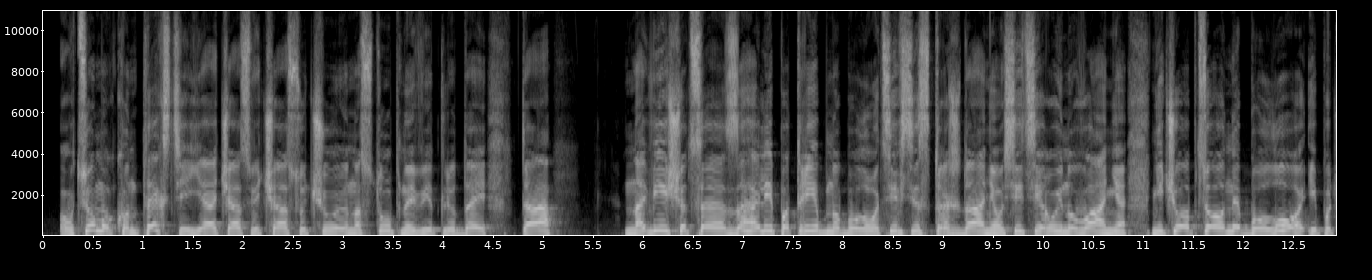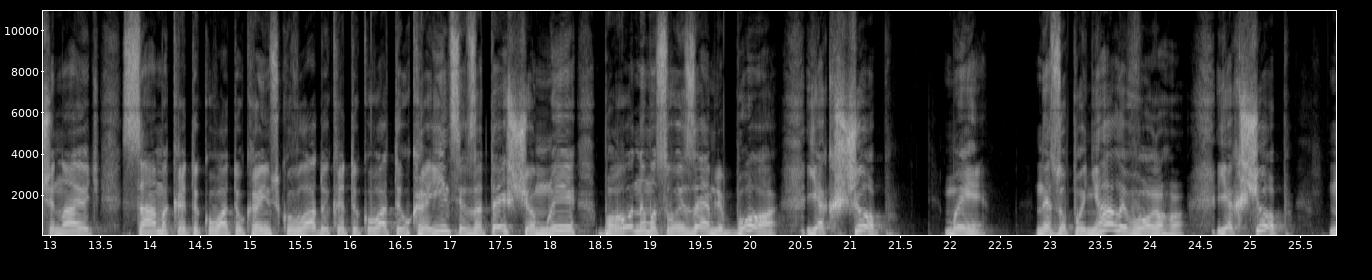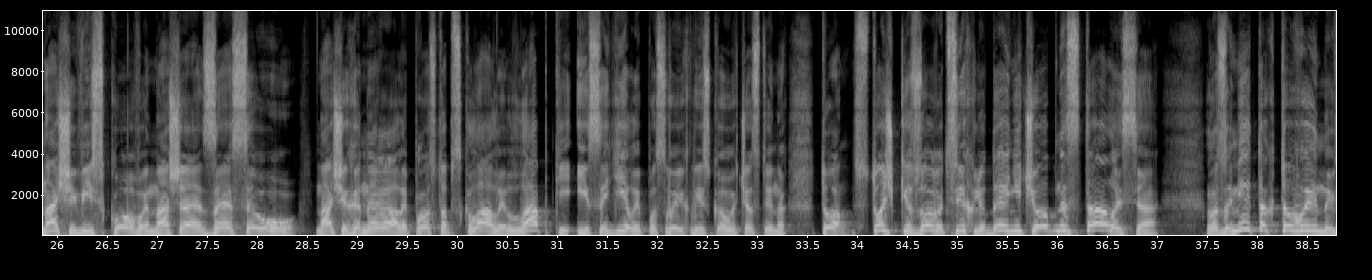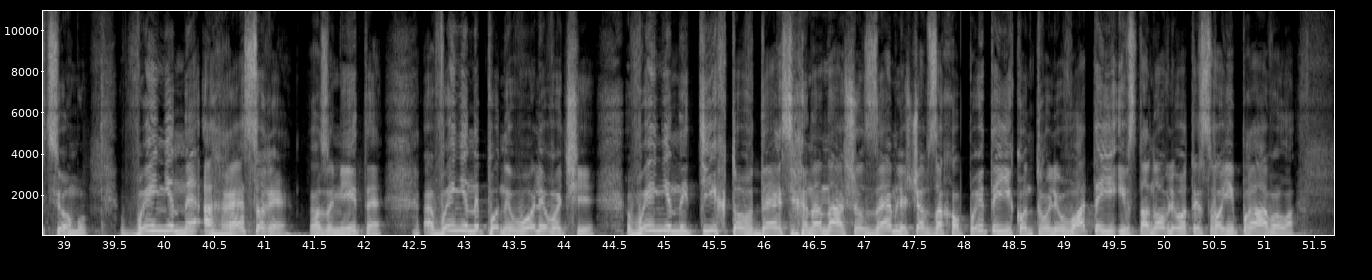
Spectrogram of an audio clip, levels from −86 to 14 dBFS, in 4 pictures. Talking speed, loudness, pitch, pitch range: 125 wpm, -18 LUFS, 205 Hz, 170-230 Hz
